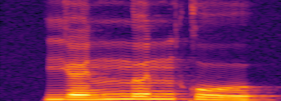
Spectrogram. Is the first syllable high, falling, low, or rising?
rising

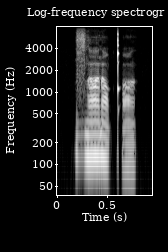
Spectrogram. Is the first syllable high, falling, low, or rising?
high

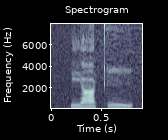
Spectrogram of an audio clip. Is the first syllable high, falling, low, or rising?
high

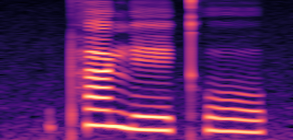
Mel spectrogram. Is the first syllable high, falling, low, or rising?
high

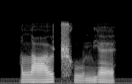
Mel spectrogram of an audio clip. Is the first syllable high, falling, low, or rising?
rising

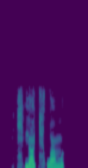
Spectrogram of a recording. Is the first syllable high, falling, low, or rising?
falling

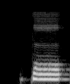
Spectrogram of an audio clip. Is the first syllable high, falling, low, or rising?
high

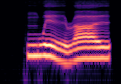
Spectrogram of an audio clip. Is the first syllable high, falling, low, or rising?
falling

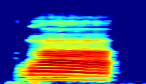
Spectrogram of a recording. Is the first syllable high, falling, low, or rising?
low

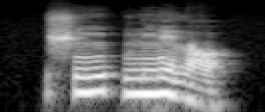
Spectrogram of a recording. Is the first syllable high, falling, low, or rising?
high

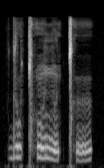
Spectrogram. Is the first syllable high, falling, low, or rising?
high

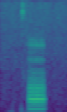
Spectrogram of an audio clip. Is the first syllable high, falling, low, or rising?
high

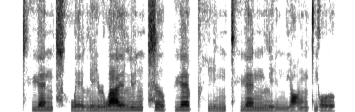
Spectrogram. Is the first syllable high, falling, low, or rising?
high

